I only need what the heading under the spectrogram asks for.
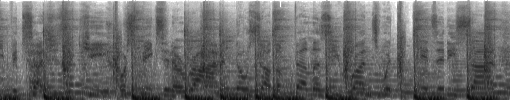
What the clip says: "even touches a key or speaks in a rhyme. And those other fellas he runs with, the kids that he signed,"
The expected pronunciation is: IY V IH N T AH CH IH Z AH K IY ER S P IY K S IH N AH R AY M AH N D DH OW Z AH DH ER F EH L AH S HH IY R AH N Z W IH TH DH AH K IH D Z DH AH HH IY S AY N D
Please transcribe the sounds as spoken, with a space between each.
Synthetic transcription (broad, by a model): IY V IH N T AH CH IH Z AH K IY ER S P IY K S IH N AH R AY M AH N DH OW Z AH DH ER F EH L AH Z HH IY R AH N Z W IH DH AH K IH D Z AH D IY S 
